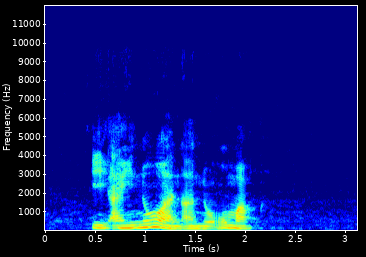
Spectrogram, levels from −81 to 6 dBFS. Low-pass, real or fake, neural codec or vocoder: 9.9 kHz; fake; vocoder, 22.05 kHz, 80 mel bands, WaveNeXt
